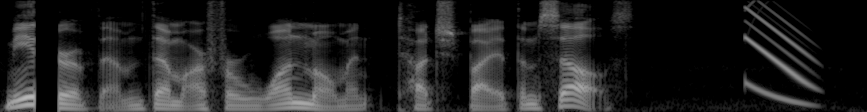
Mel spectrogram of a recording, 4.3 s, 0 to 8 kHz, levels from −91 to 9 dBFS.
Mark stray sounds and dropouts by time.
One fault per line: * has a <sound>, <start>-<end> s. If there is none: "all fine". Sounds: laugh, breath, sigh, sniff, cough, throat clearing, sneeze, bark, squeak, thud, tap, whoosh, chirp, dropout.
* has a dropout, 0.2-0.3 s
* has a chirp, 3.7-4.1 s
